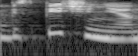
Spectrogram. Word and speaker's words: обеспечение: А где должно стоять ударение в отглагольных существительных? Где у глагола, там и существительное. – Угу. – Поэтому обеспечить обеспечение.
